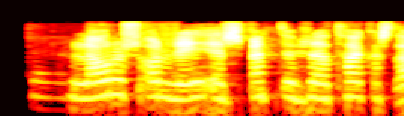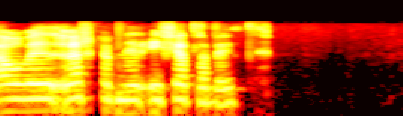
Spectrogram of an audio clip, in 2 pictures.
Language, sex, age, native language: Icelandic, female, 20-29, Icelandic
